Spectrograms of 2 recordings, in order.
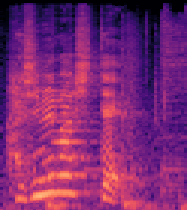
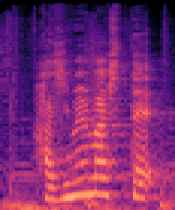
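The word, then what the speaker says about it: はじめまして: Le i ne se prononce pas. Hajim mchet. Hajim mchet.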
